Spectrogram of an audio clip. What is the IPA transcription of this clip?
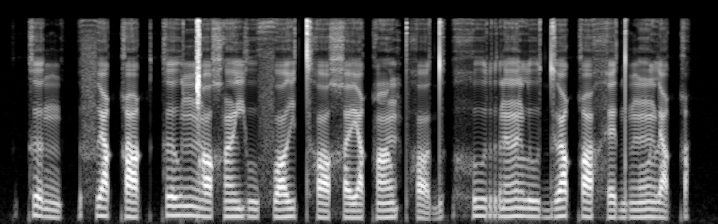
kəŋ | feqɛqkəu̯ ŋ͡ǀɒχə̃ju fɒi̯ tʰɒχejqõpʰɒd | hurə̃lu dɵ qohɛdŋõlɛq

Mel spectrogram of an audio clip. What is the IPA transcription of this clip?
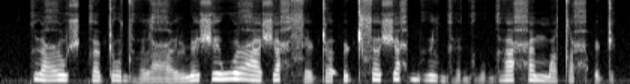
kɨ˥˧ʕu˥˧ʃ ka˥ʈo˥dʱɐ˩˧l ʕɘ˩˧l ɳe˥˧ʃe˥wu˥ ʕa˥˧ʃɛ˥ħse˩˧ ʈɐ˧ʔɨ˥˧ʈsɐ˥ʃɛ˥ħ bʱɨ˥˧lɡʱɛ˩˧ɡʱu˩˧ ɡʱa˥ħɛ˥ mi˧ tˤɨ˧ħʔe˧ʈ

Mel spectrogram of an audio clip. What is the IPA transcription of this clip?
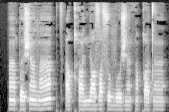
ãpəʃãvã | t͡sʼaqʰʏ nizˤəsʊ vʊ ʒɐ̃θə̃qʊtɐ̃

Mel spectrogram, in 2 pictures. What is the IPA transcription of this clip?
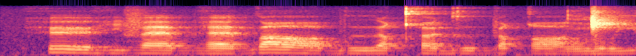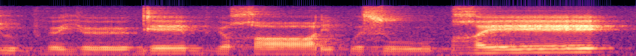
høːɦivæː bʱæ ɡʷɑː bɯːqʰy ɡɯbøqɑː ŋ͡ǀu jɯbʱø jøːɡeːbʱy χɑːɾipɯ zu | ʁeː

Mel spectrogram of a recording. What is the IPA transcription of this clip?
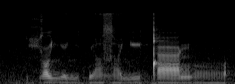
çɔ ʎɛ̤ʎɛ̤k͡pe̤ zˤe̤ʎi ǃaːŋɔ̤

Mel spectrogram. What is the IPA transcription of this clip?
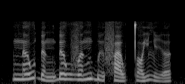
nəː˧˥wɗə˨˩˨ŋ ɗə˧wvə˧˥ŋ ɓɨ˨˩˨fa˨˩˨w t̪ɔ˨˩˦jli˨˩˨ə̯

